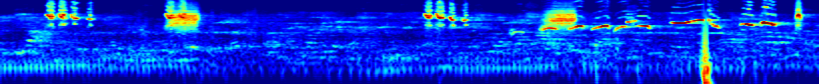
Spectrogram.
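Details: Oriental magpie-robin (kacer) singing the basic song in the style called LDA, 'Langit Di Atas Awan'. Harsh buzzy bursts alternate with quick, clear, rising and falling whistled notes, with a sharp click partway through.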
